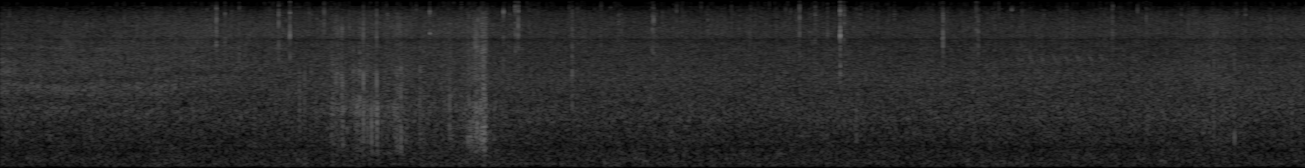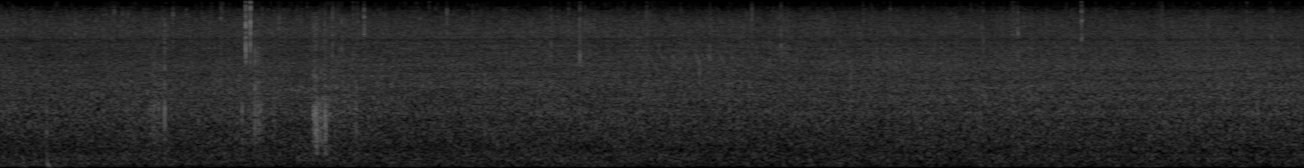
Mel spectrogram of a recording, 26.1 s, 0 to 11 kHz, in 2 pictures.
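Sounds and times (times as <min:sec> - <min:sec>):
campfire hissing and crackling: 0:00.0 - 0:26.0
loud fire snaps: 0:01.1 - 0:19.9.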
